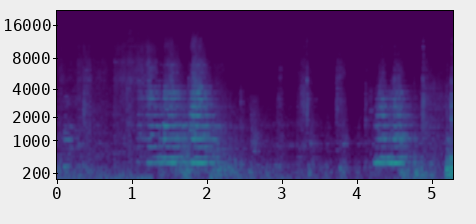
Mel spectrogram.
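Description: A vehicle horn sounding twice, a held blast of about a second followed about three seconds later by a shorter one, with a few light knocks in between.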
